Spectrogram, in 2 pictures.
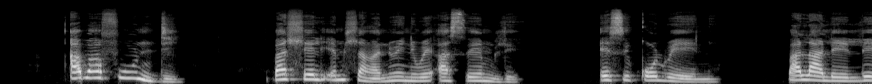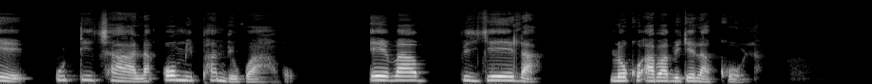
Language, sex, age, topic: North Ndebele, male, 36-49, education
